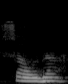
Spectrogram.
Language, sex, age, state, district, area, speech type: Kashmiri, male, 18-30, Jammu and Kashmir, Shopian, rural, spontaneous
